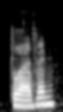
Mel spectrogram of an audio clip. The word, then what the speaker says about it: Draven: myself I am Moon driven so uh I a character I mispronounced it it would be pronounced Draven yeah for whatever reason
